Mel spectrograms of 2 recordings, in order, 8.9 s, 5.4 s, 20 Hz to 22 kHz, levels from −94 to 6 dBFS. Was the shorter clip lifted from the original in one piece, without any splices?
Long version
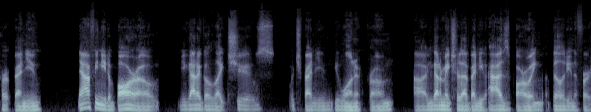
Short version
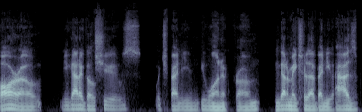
no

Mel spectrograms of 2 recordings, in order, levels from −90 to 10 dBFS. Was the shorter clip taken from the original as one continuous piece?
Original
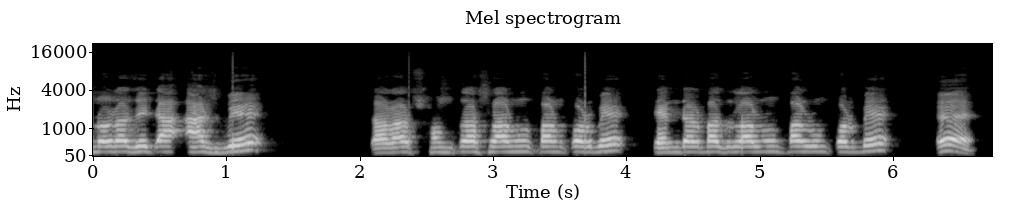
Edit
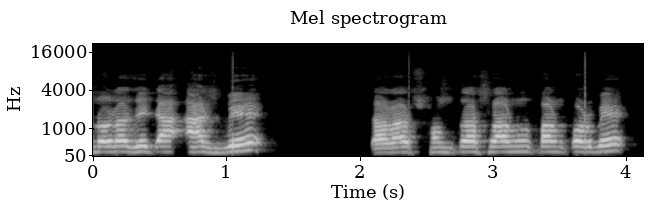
yes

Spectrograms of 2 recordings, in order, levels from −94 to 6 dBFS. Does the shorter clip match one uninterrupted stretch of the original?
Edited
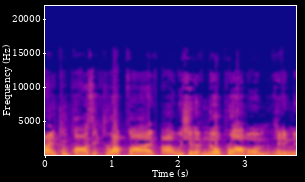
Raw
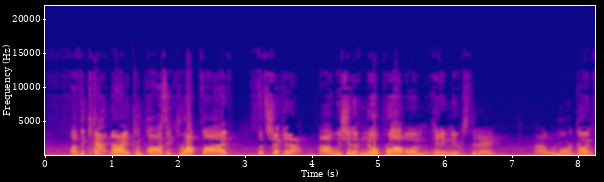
no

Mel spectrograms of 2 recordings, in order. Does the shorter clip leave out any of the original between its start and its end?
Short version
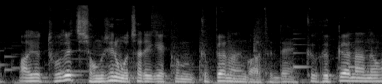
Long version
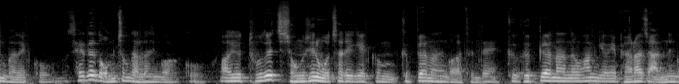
no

